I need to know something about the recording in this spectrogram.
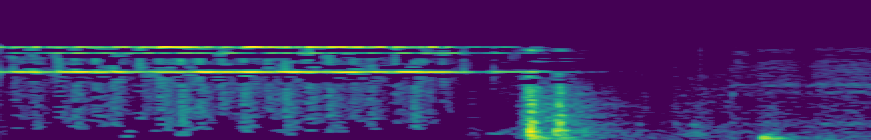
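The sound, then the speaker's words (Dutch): A hand bell is rung rapidly and brightly as an alarm for nature conservation in Deurne, ringing continuously for about two and a half seconds, then stops; a couple of dull thumps follow, as if the bell is set down. “En daarom heb ik ook een bel meegenomen. Ik wil vandaag de alarmbel luiden voor het behoud van de natuur in Deurne.”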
